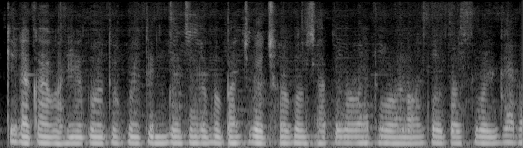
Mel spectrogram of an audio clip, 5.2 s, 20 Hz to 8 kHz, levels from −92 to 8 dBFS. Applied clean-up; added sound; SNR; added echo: neural separator model SepFormer DNS4.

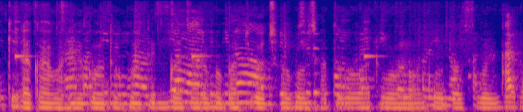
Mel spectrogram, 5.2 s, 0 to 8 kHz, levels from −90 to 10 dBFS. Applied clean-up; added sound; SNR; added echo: neural mask model RNNoise.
